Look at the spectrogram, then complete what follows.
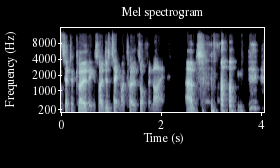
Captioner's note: laughs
